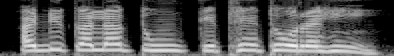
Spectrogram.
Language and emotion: Sindhi, neutral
